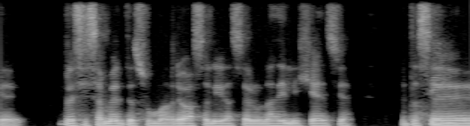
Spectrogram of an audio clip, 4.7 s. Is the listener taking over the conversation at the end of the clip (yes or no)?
no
